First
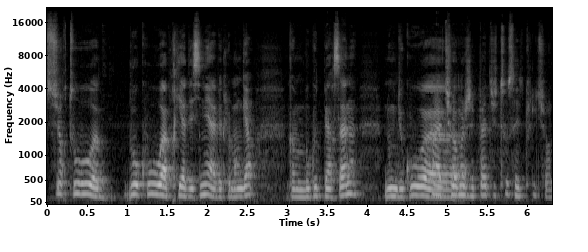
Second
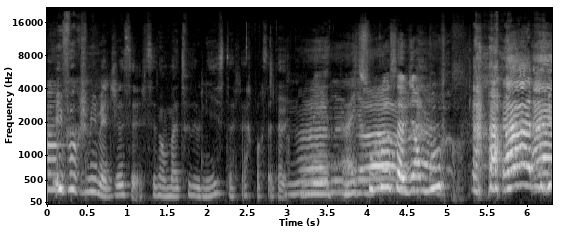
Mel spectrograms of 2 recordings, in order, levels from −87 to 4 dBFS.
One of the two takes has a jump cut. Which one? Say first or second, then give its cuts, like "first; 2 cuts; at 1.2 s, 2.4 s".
second; 1 cut; at 3.0 s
